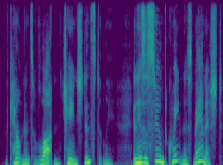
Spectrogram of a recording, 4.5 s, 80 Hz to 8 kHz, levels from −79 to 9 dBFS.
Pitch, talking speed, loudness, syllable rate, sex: 210 Hz, 145 wpm, -18 LUFS, 6.0 syllables/s, female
